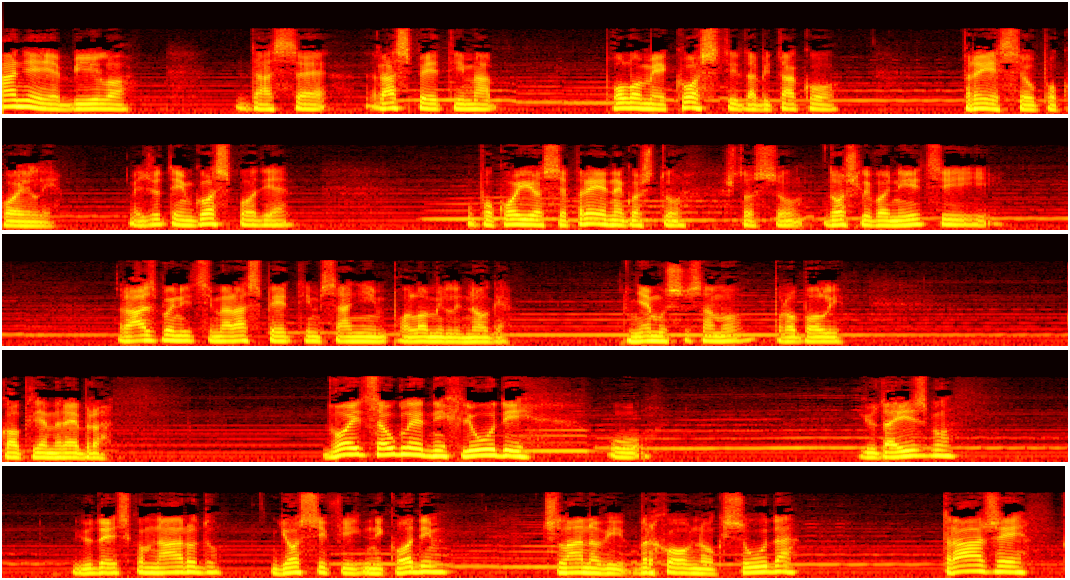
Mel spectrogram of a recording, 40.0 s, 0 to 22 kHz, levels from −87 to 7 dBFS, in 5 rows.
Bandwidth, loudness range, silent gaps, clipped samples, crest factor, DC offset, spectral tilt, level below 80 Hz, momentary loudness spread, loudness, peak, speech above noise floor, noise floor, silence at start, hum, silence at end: 9.6 kHz; 4 LU; none; under 0.1%; 16 dB; 0.1%; -5.5 dB/octave; -52 dBFS; 21 LU; -17 LUFS; -2 dBFS; 29 dB; -45 dBFS; 0 s; none; 0 s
